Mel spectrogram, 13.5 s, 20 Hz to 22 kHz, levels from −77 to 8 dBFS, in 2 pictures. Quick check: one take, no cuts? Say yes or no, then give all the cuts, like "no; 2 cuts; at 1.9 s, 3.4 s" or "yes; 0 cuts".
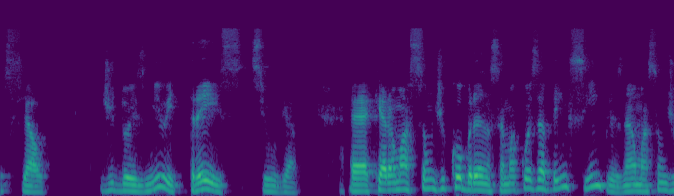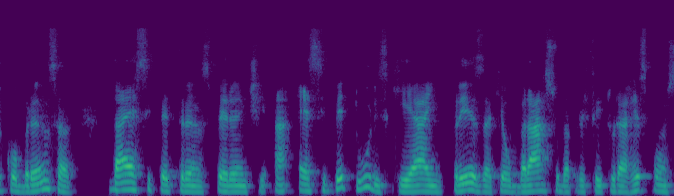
yes; 0 cuts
